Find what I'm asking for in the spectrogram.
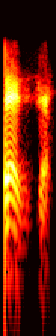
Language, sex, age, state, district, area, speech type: Kannada, male, 60+, Karnataka, Mysore, urban, conversation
